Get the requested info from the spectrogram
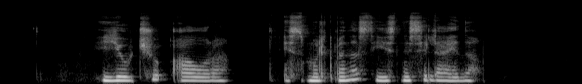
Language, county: Lithuanian, Vilnius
